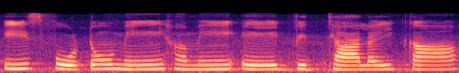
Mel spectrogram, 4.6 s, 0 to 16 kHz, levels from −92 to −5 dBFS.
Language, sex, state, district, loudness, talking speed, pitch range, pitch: Hindi, female, Madhya Pradesh, Dhar, -14 LUFS, 90 wpm, 210-225 Hz, 215 Hz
